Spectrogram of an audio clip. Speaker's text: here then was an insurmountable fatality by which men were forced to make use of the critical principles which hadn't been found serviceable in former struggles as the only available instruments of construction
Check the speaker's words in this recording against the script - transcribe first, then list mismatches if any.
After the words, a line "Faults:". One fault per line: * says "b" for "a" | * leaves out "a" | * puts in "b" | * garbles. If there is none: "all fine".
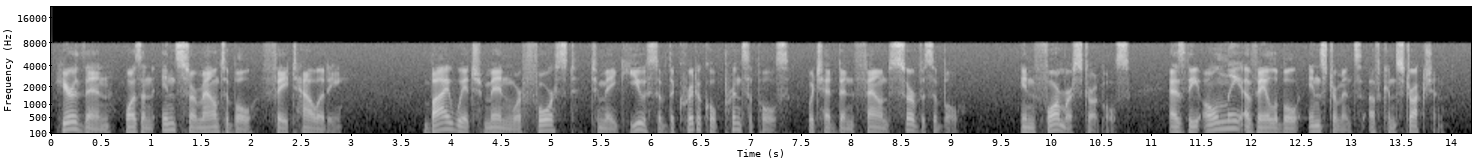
here then was an insurmountable fatality by which men were forced to make use of the critical principles which had been found serviceable in former struggles as the only available instruments of construction
Faults:
* says "had" for "hadn't"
